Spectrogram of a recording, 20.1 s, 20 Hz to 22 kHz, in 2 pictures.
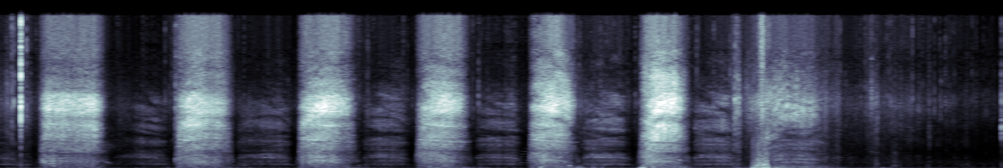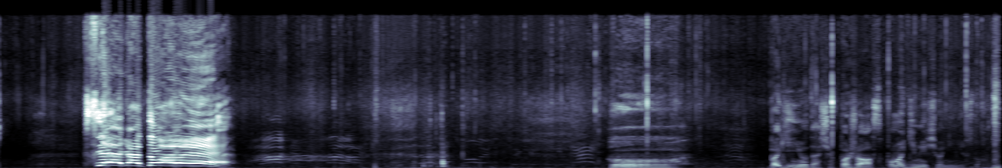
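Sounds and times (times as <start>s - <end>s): person blowing on campfire: 0.0s - 8.8s.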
